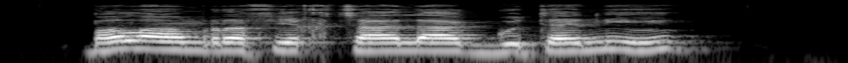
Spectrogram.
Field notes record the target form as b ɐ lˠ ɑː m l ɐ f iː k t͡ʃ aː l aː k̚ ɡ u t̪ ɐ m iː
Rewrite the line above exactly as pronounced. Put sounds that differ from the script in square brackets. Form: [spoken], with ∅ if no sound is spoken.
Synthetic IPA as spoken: b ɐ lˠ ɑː m [r] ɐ f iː [q] t͡ʃ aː l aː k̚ ɡ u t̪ ɐ [n] iː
